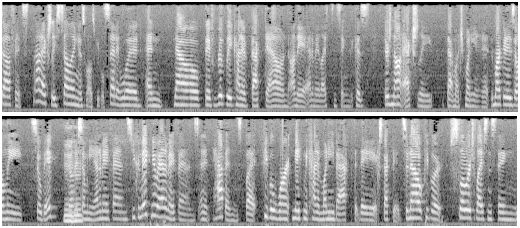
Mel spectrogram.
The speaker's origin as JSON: {"language": "English", "country": "United States", "said": "as an American"}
